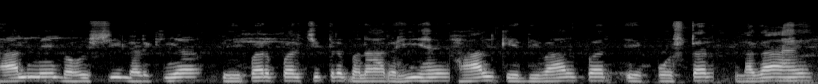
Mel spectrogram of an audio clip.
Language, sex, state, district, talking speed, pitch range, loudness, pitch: Hindi, male, Bihar, Saran, 130 wpm, 145-175 Hz, -21 LUFS, 165 Hz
